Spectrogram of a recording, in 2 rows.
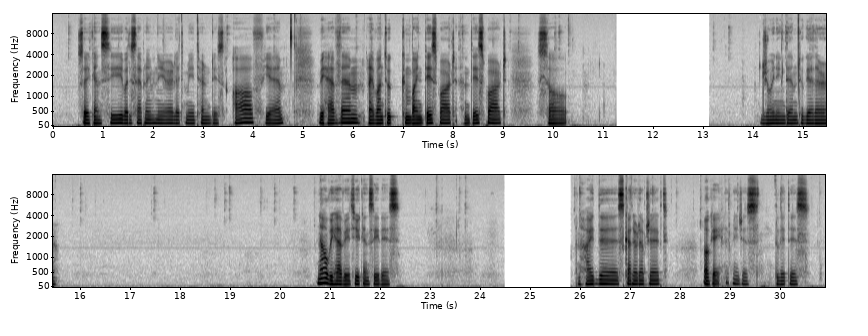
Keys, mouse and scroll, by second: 3.5 click, 4.2-8.1 middle drag, 8.5 ctrl+shift+click, 9.3-10.1 middle drag, 10.1 click, 10.8 x, 12.0-13.4 drag, 16.1 drag, 19.3 alt+shift+click, 20.8-25.1 middle drag, 25.1 click, 26.0 click, 27.0 click, 28.0 middle click, 28.9-29.3 scroll down 4, 29.3-30.4 ctrl+drag, 30.4-30.9 scroll up 3.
